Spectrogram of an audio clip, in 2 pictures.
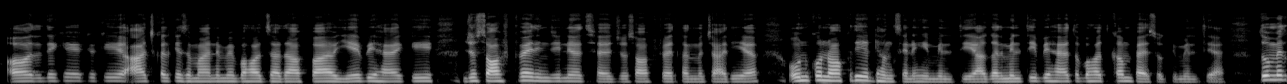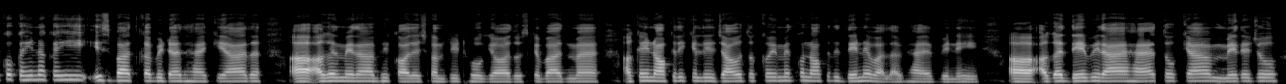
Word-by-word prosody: और 150 +1 +2
देखिए 165 +1 -7
क्योंकि 160 0 -10
आजकल 145 0 -1
के 155 +1 -5
ज़माने 140 -1 -3
में 145 0 -5
बहुत 140 -1 0
ज़्यादा 140 -1 0
अफवाह 140 +1 +2
ये 135 +2 -1
भी 155 +1 -3
है 140 0 -1
कि 150 +3 -5 0.3
जो 160 +3 -1
सॉफ्टवेयर 165 +3 +3
इंजीनियर्स 150 -3 -4
हैं, 130 -1 -1
जो 130 +1 -10
सॉफ्टवेयर 130 0 -3
कर्मचारी 130 0 -5
है, 135 +1 -1 0.3
उनको 185 +3 +2
नौकरी 180 +1 +3
ढंग 140 -4 -1
से 135 - -6
नहीं 130 0 -5
मिलती 125 -1 -8
है। 125 - 0
अगर 130 +1 0
मिलती 140 +3 -3
भी 155 +1 -3
है 145 0 +2
तो 150 +1 -10
बहुत 150 0 -2
कम 155 0 -1
पैसों 135 -3 -2
की 120 +1 -22
मिलती 120 -1 -12
है। - - -6 0.4
तो 205 - +5
मेरे 210 0 +2
को 230 - +3
कहीं 210 -1 0
न 220 0 +1
कहीं 215 +1 +1 0.2
इस 185 -2 -2
बात 175 -1 +5
का 165 - +4
भी 160 0 -2
डर 150 0 +2
है 145 0 +1
कि 145 +1 -4
यार 150 +1 +2
अ, 145 - -1 0.4
अगर 145 +3 +7
मेरा 155 0 +3
अभी 155 +1 -2
कॉलेज 140 -1 +2
कम्प्लीट 140 -1 -5
हो 140 -1 -1
गया 135 0 -2
और 130 0 +1
उसके 135 +1 -6
बाद 135 0 +2 0.2
मैं 140 0 +3 0.3
अ, 140 - +3
कहीं 170 +5 +1
नौकरी 165 +1 +3
के 165 - -5
लिए 160 0 -2
जाऊँ 150 +1 +2
तो 160 - -4
कोई 175 0 -1
मेरे 175 0 -3
को 180 - -3
नौकरी 170 +1 -2
देने 155 +3 +1
वाला - - -2
है 130 -1 0
भी 130 - -5
नहीं। 130 0 -5 0.3
अ, - - +4 0.3
अगर 140 +3 +5
दे 155 +1 +3
भी 165 +1 -1
रहा 155 0 +5
है 155 +2 +4
तो 165 0 -2
क्या 165 +1 +3
मेरे 150 +1 0
जो 160 0 0
150 Hz, 215 wpm, -23 LUFS, 135-160 Hz, 0.4 s, अगर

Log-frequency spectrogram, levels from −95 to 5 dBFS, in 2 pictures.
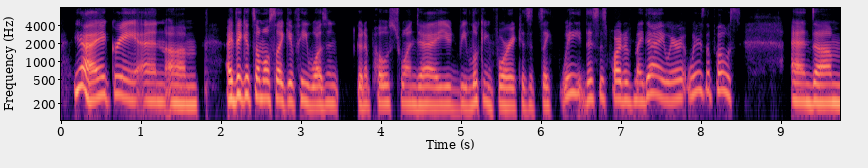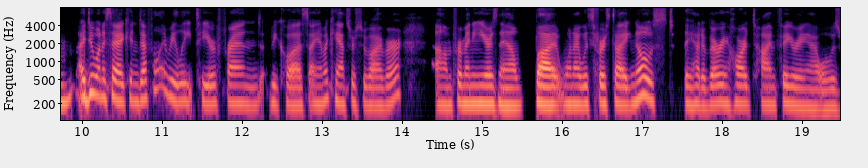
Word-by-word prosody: Yeah, 355 +5 +6
I 235 - +7
agree, 270 -2 +1
and, 225 -1 -2
um, 200 -1 0 0.3
I 235 - +9
think 280 +2 +6
it's 270 -4 +1
almost 245 -3 +4
like 230 -3 +4
if 220 -3 0
he 225 -1 -1
wasn't 195 +1 -1 0.2
gonna 195 0 -1
post 200 +2 -3
one 200 -2 -3
day, 195 -1 +1
you'd 190 -2 -4
be 190 +1 -5
looking 215 0 -3
for 190 +1 +2
it 185 - -1
‘cause 190 -1 -9
it's 185 0 -12
like, 190 -3 -4
wait, 300 -1 -2
this 240 0 -1
is 255 - -5
part 240 +1 +2
of 230 -1 -3
my 225 -1 -2
day, 280 0 +1
where 240 +2 -2
where's 310 +4 -4
the 330 - -4
post? 310 -2 -3 0.6
And, 215 -1 +1
um, 210 +1 +3
I 250 - +5
do 290 +5 +5
wanna 270 -3 +1
say 240 0 +4
I 220 - +3
can 220 +1 -6
definitely 315 - -2
relate 220 -4 -2
to 215 - -6
your 200 0 -1
friend 205 -3 -4
because 190 -2 -3
I - - -3
am 200 +2 -5
a 230 - -3
cancer 205 -4 -5
survivor, 190 - -3 0.4
um, 190 -1 -3
for 210 - -1
many 200 0 0
years 200 0 +2
now, 185 -1 0
but 195 -3 +8
when 200 -1 -3
I 195 - +1
was 195 0 -2
1st 200 -3 -1
diagnosed, 210 +5 +1
they 195 -1 -2
had 195 0 -3
a 185 - -2
very 200 +2 0
hard 200 0 -2
time 190 -1 -5
figuring 185 -2 -3
out 170 -1 -5
what 165 - -4
was 170 -2 -6
205 Hz, 235 wpm, -24 LUFS, 195-235 Hz, 0.6 s, I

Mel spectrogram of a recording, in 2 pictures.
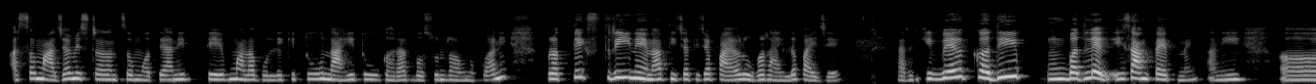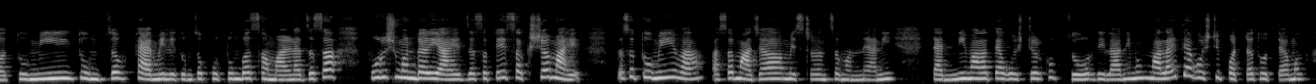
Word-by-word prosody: असं 250 +5 -5
माझ्या 245 -1 +1
मिस्टरांचं 230 -4 -2
मत 200 -2 -7
आहे. 220 - -4
आणि 230 +2 -1 0.2
ते 230 -1 +1
मला 230 -3 0
बोलले 205 0 -8
की 240 - -8
"तू 245 +1 0
नाही, 215 -1 0
तू 225 -1 -4
घरात 200 0 -6
बसून 200 +2 -8
राहू 195 -2 -8
नको 185 +3 -16
आणि 280 +9 +1 0.4
प्रत्येक 250 +6 -1
स्त्रीने 295 -2 +3
ना 230 +1 +2
तिच्या 240 -1 -3
तिच्या 245 +2 -5
पायावर 215 +2 -1
उभं 220 -1 -1
राहिलं 195 -1 -6
पाहिजे. 180 -4 -7 0.6
कारण 200 - -9
की 260 -1 +1
वेळ 310 +5 +6 0.2
कधी 315 +4 +7 0.3
अं, 245 0 +5
बदलेल 275 +1 +5
हे 245 - +1
सांगता 260 -2 +4
येत 225 0 -3
नाही 200 +4 -10
आणि 220 +3 -3 0.4
अ, - - -6 0.5
तुम्ही, 255 +4 +6
तुमचं 270 0 +1
फॅमिली, 240 -2 +2
तुमचं 235 +3 -2
कुटुंब 255 +1 0
सांभाळण्याचं 225 -1 0
जसं 335 +7 +1 0.4
पुरुष 320 +2 -1
मंडळी 280 -4 +5
आहेत, 230 -1 +1
जसं 250 +2 -3
ते 300 +2 -2
सक्षम 310 +2 -1
आहेत, 230 -5 +2 0.4
तसं 360 - -5
तुम्हीही 310 +1 +3
व्हा." 270 -5 +1 0.3
असं 275 +4 -3
माझ्या 255 +1 +1
मिस्टरांचं 235 0 -4
म्हणणं 215 -1 -4
आहे. 210 - -6
आणि 250 +3 +1 0.4
त्यांनी 230 +3 +2
मला 270 0 +4
त्या 270 - 0
गोष्टीवर 250 +2 -3
खूप 310 -3 -9
जोर 230 +1 0
दिला 230 -1 -3
आणि 245 +3 0
मग 285 +2 +3
मलाही 275 +5 +1
त्या 405 - -1
गोष्टी 300 0 -5
पटत 245 0 -5
होत्या. 245 -3 -5
मग 240 +1 -2
245 Hz, 175 wpm, -23 LUFS, 225-270 Hz, 0.6 s, कधी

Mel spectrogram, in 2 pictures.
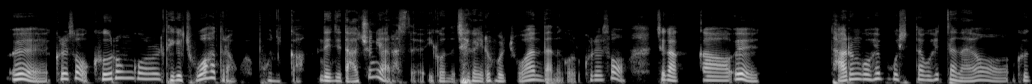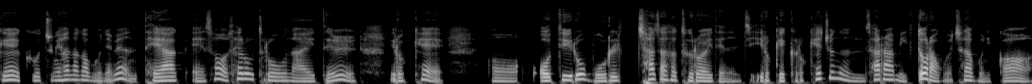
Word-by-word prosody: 예. 190 - +5
그래서 255 +2 +3
그런 290 +5 +3
걸 250 -2 0
되게 195 +2 +4
좋아하더라고요, 280 +11 +1
보니까. 155 -5 -7
근데 180 -3 +3
이제 165 -1 -1
나중에 160 - +2
알았어요. - - -4
이거는 145 -4 -5
제가 165 - +5
이런 160 +3 -1
걸 150 -2 +1
좋아한다는 205 +2 +1
거를. - - -10
그래서 210 +7 -2 0.3
제가 - - +6
아까 185 -2 +1
예 170 -12 +6 0.7
다른 245 +1 +5
거 235 - +2
해 260 - +2
보고 250 -2 -5
싶다고 215 -1 -3
했잖아요. 175 -7 -2
그게 195 +3 0
그것 180 0 -8
중에 190 +1 -3
하나가 215 -1 -1
뭐냐면 240 +7 -4
대학에서 180 - 0
새로 255 +5 +1
들어온 175 -5 -3
아이들 160 +6 -2 0.3
이렇게 185 +5 -2 0.5
어 145 -2 -4 0.2
어디로 200 +7 +4
뭐를 175 +1 0 0.2
찾아서 215 -4 +2
들어야 165 -4 0
되는지 140 +1 -8
이렇게 165 -1 -1
그렇게 180 +10 -3
해 - - -1
주는 235 - -3
사람이 220 -3 +1
있더라고요, 180 - +4
찾아보니까. 150 -5 -2
185 Hz, 380 characters per minute, -24 LUFS, 160-230 Hz, 0.7 s, 제가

